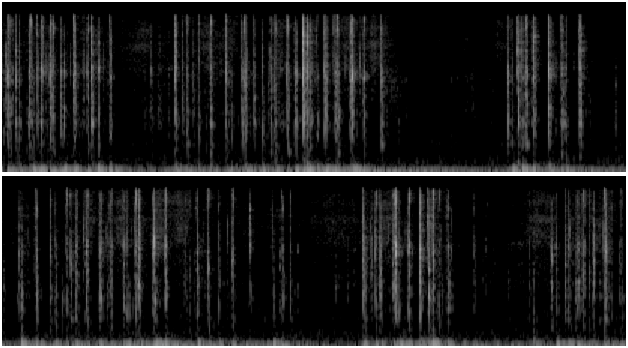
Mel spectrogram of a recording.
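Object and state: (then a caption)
Plastic computer keyboard being typed on. Fingertips type on a black plastic computer keyboard, tapping the keys in quick bursts of bright, crisp clicks separated by short pauses. A steady low hum runs underneath the whole time.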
